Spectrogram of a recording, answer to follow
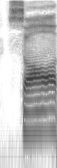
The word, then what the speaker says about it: saw: Saw that clear aw sound.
